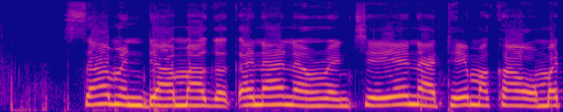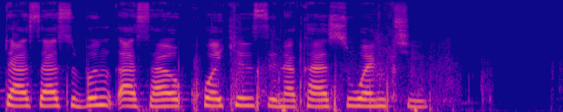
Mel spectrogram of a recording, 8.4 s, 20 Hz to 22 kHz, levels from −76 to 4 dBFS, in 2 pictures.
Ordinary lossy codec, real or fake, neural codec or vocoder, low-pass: none; real; none; none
